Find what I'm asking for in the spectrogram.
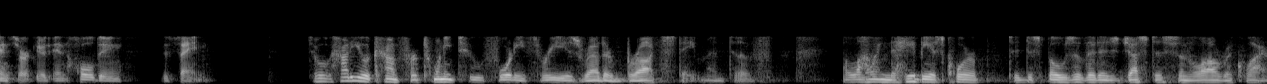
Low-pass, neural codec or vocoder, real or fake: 3.6 kHz; codec, 16 kHz, 1.1 kbps, Voila-Tokenizer; fake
